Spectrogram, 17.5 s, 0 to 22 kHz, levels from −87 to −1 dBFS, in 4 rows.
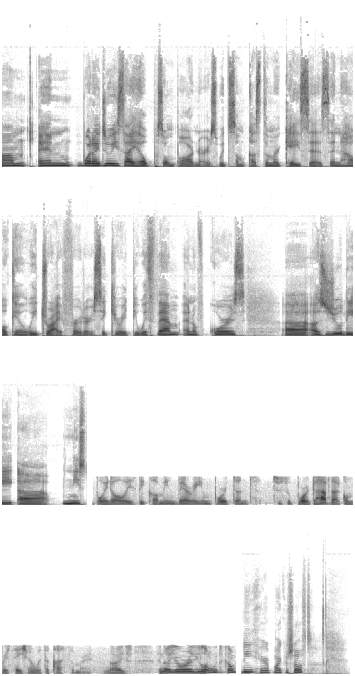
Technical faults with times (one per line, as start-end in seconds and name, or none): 9.83-16.16 input switched to a poorer device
